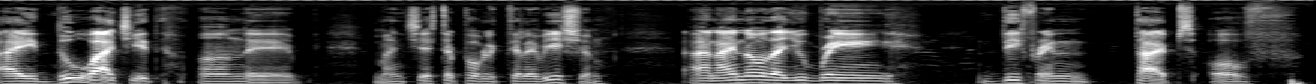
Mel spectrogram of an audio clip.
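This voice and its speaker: In a Spanish accent, a man talks fairly slowly at a medium pitch. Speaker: politician. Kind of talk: interview. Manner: formal.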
